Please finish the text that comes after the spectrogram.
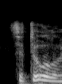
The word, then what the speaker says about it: Cthulhu: Satulu? Yes. Yeah. So, so my pronunciation obviously is the lay person's pronunciation.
